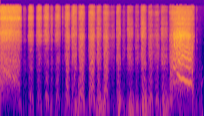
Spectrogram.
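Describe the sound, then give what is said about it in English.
A voice mimics a dog named Rose aggressively sniffing a person's head: a rapid series of short nasal snuffs in quick rhythm, ending with a longer, louder breathy sniff. “We were noticing um, Rose like like aggressively sniffing his head all the time, sniffing his head constantly like they're hanging out and she'd just be like”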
